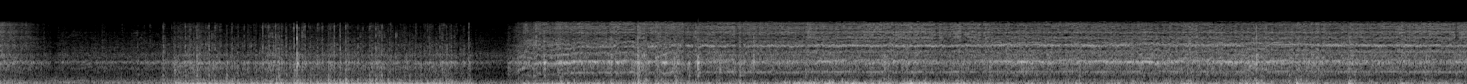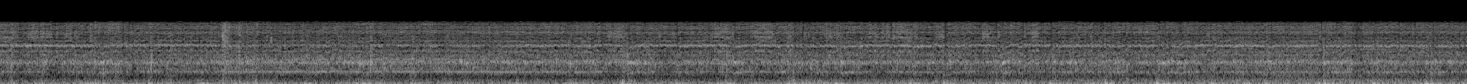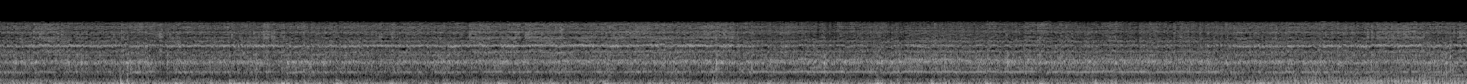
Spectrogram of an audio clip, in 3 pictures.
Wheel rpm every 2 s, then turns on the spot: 20, 30, 60, 150, 150, 150, 150, 150, 160, 160, 150, 150, 160, 150, 150, 150, 150, 150, 150, 150, 150, 150.
0-4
